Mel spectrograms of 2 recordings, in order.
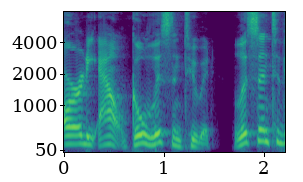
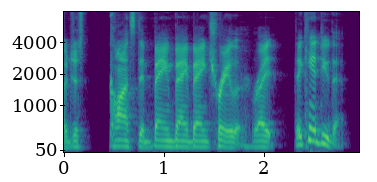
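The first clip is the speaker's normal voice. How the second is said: ordinary talk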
